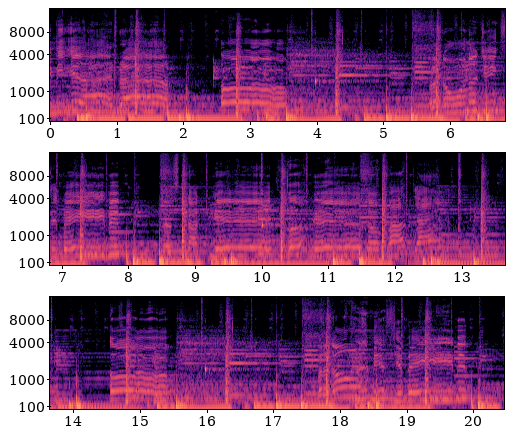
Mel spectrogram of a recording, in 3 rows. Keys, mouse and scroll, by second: 4.3 space, 5.6 click, 6.7 space, 8.7 space, 9.4 click, 11.7 click, 15.2 Return, 16.2 j, 16.6 space, 17.7 click, 18.4 space.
